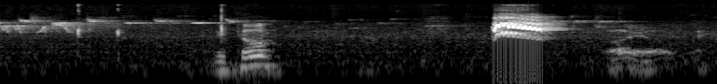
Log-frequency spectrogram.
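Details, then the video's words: Parrot in a talking-parrot recording: thin high chirps and a short low voice-like burst, then a brief quiet gap before one loud, harsh, rising-then-falling squawk, followed by a softer low murmured voice-like phrase. "talking parrot videos | totay ki awaz"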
